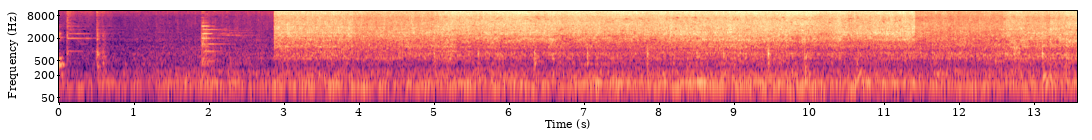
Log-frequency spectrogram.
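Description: Pointed gourd and potato pieces in spiced oil sizzling in an aluminium kadai while a wooden spatula stirs and scrapes them. The masala is being fried down until its raw smell goes. The sizzle comes in suddenly and loud about three seconds in, after a quieter start.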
